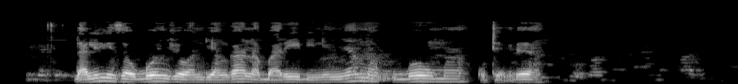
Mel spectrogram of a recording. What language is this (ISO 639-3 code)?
swa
